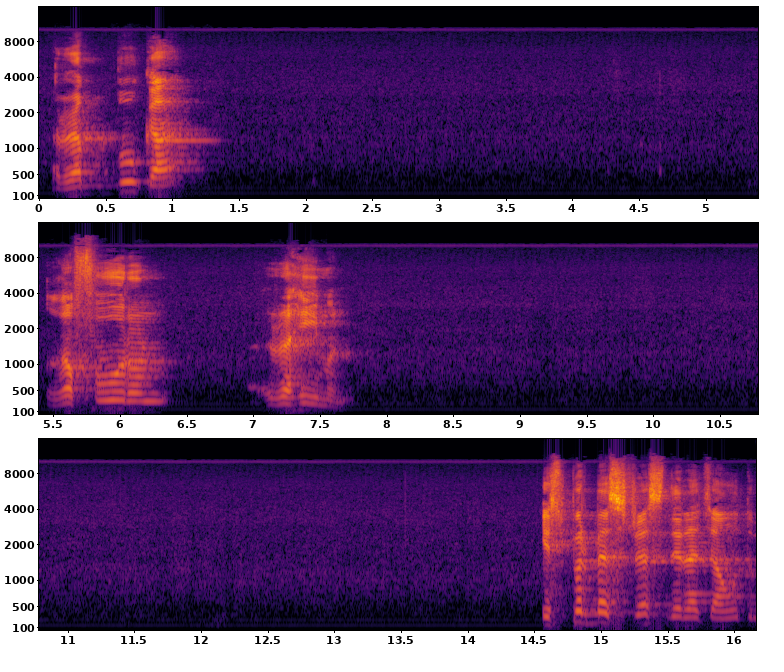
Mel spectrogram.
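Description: An elderly man speaks calmly into a headset microphone, in short bursts.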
